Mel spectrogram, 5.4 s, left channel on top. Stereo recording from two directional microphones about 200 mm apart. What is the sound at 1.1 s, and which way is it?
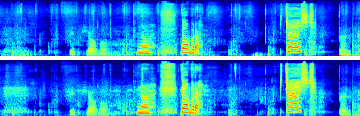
Speech, 80° left.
